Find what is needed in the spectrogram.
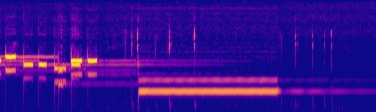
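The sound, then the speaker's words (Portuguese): A telephone dials a listener's home number: a quick run of short keypad beeps, then one long steady tone, all fairly faint with no voices. “Mas não importa, vamos ligar para a casa de outro ouvinte.”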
